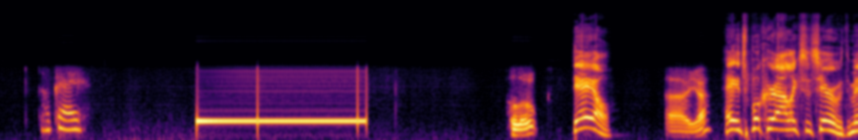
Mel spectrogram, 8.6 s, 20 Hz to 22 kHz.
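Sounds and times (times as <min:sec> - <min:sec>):
speech: 0:00.4 - 0:01.0, 0:05.1 - 0:08.5
electronic ring tone on a phone line as an outgoing call rings: 0:02.0 - 0:03.7.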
